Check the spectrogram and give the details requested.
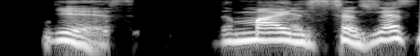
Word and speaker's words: MeidasTouch: media's touch is how it's spelled yes the midest touch that's how it's pronounced the Midas touch yeah m d a s touch yeah that's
